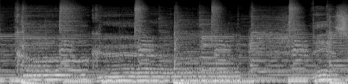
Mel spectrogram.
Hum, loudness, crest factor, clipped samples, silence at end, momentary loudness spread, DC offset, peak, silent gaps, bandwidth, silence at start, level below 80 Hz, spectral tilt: none; -15 LUFS; 14 dB; under 0.1%; 0 s; 4 LU; under 0.1%; 0 dBFS; none; over 20 kHz; 0 s; -22 dBFS; -6 dB/octave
